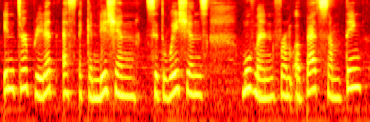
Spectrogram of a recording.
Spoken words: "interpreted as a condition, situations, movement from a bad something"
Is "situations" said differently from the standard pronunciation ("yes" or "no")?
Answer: yes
